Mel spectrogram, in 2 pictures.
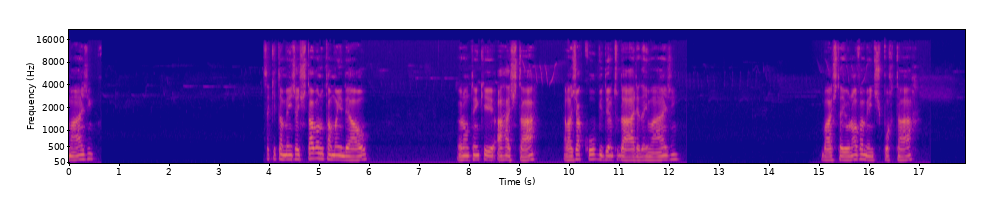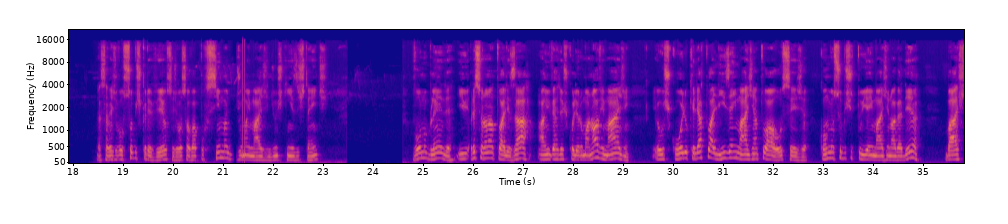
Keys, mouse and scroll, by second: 26.7-28.6 drag, 31.1-32.2 drag.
